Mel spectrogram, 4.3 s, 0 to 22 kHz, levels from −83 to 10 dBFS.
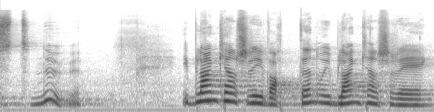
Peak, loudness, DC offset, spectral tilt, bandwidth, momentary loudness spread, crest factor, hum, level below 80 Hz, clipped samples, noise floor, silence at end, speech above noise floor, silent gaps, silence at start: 0 dBFS; -20 LUFS; under 0.1%; -3.5 dB/octave; 16.5 kHz; 14 LU; 22 dB; none; -54 dBFS; under 0.1%; -46 dBFS; 0 s; 25 dB; none; 0 s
